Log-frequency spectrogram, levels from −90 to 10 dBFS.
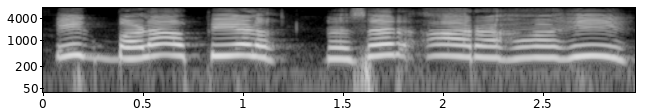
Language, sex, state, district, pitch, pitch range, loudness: Hindi, female, Madhya Pradesh, Bhopal, 365 Hz, 340-385 Hz, -11 LUFS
